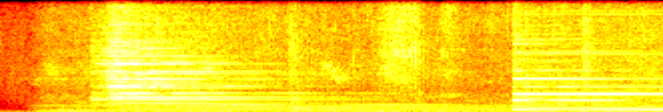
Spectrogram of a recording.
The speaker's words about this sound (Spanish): Las campanas de la parroquia de Nuestra Señora de la Victoria, ese era el único sonido antes de que los féretros subieran la escalinata de la iglesia, porque aunque la plaza estaba completamente llena, el silencio era absoluto.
